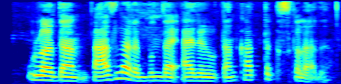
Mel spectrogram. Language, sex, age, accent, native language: Uzbek, male, 25-34, Andijon, Uzbek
